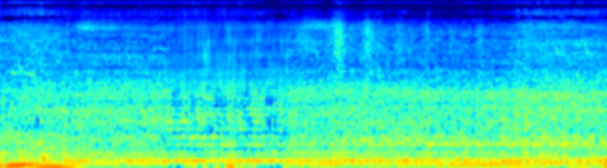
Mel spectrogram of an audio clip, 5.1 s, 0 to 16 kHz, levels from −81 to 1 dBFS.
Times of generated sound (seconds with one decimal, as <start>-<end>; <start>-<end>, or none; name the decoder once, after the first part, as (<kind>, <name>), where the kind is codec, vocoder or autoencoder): 1.4-2.4 (vocoder, BigVGAN v2)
